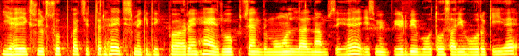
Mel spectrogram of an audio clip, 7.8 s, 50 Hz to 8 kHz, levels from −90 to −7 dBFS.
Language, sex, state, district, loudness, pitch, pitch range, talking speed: Hindi, male, Rajasthan, Bikaner, -16 LUFS, 150 Hz, 145-155 Hz, 225 wpm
